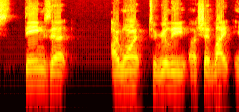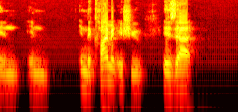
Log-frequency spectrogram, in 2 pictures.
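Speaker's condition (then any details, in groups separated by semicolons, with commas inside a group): No condition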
